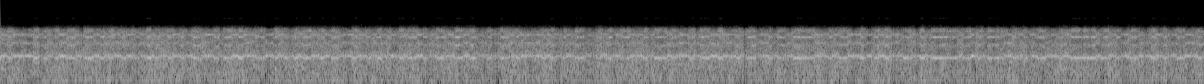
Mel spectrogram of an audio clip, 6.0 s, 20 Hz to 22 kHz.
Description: Two-tone teleprinter signal, about 170 Hz shift.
